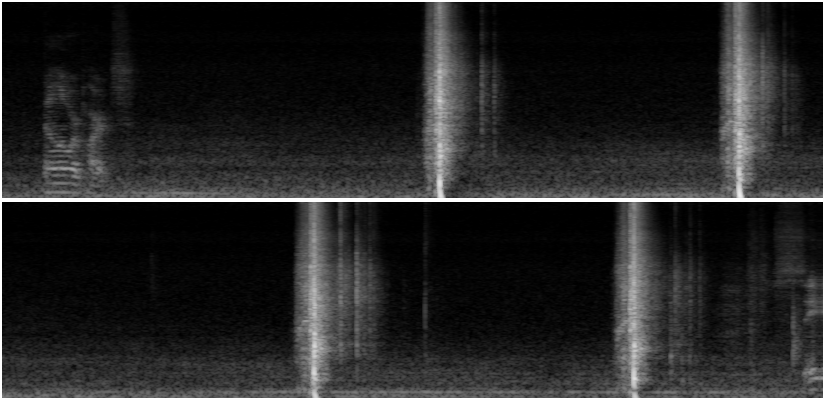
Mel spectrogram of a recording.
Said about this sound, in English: So I'm on semi now. I'm gonna hit the lower parts.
